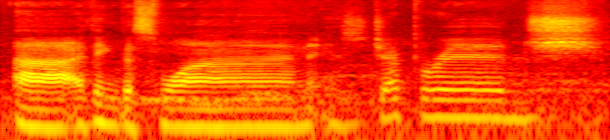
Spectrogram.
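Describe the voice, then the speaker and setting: A man's voice: fairly low pitch, slow pace. A man explaining procedures casually to a visitor as a flight attendant trainer. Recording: clear background noise.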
